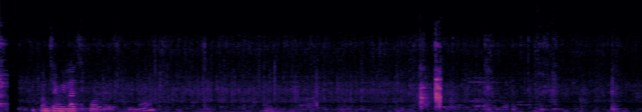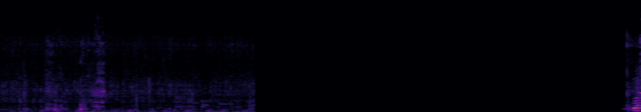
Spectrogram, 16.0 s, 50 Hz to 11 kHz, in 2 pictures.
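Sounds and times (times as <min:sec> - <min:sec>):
water boiling and bubbling: 0:00.2 - 0:11.2.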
